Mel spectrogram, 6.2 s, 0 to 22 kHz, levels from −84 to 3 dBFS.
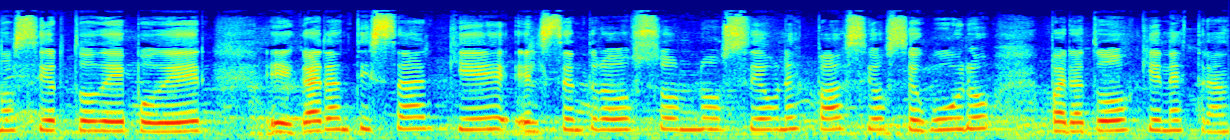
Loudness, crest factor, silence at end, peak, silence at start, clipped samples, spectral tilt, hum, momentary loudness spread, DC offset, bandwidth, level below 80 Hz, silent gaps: -16 LUFS; 16 dB; 0 s; -2 dBFS; 0 s; under 0.1%; -2.5 dB/octave; none; 5 LU; under 0.1%; 16.5 kHz; -44 dBFS; none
